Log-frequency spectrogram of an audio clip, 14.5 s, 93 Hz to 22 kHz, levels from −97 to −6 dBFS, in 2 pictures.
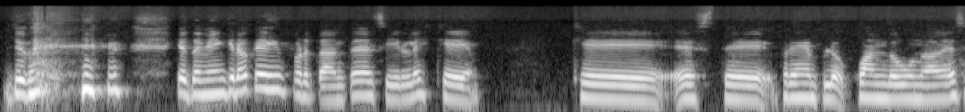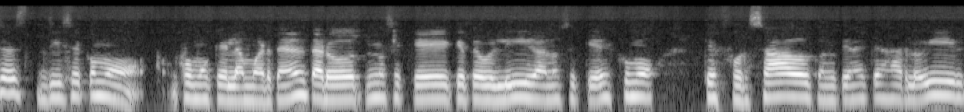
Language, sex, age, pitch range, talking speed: Spanish, female, 20-39, 180-225 Hz, 195 wpm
